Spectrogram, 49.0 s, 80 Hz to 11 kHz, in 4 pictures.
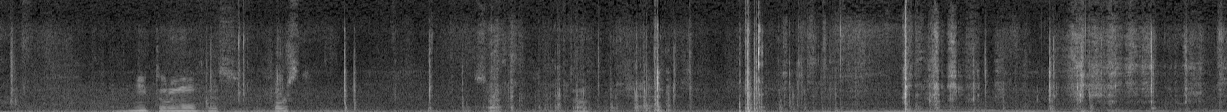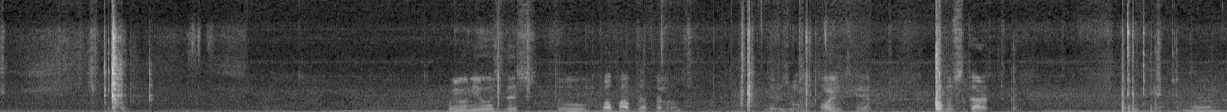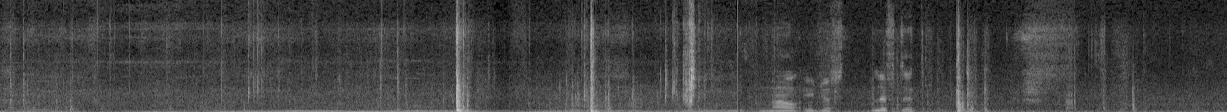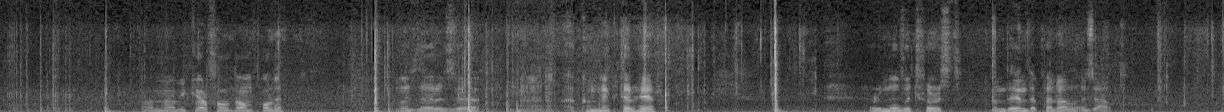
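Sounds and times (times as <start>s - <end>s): tools clicking and scraping: 5.0s - 12.4s.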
